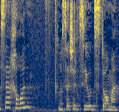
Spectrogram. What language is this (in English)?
Hebrew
